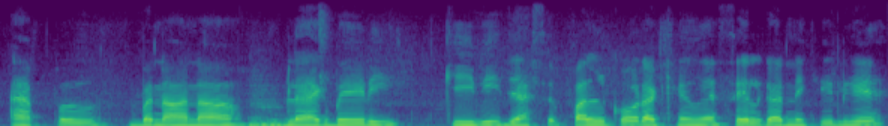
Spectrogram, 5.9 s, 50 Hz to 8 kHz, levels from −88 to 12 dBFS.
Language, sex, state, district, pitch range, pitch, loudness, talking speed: Hindi, male, Bihar, Patna, 170-190 Hz, 180 Hz, -16 LUFS, 140 wpm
